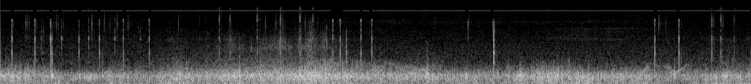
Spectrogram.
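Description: Snow scraping and hissing under a rider sliding down a packed-snow slope, swelling about three seconds in, with many short sharp clicks scattered through it.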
